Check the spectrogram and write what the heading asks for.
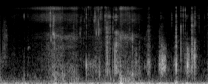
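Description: Close-miked eating sounds: wet mouth clicks and smacks as a handful of biryani is pushed into the mouth by hand and chewed, starting about half a second in.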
